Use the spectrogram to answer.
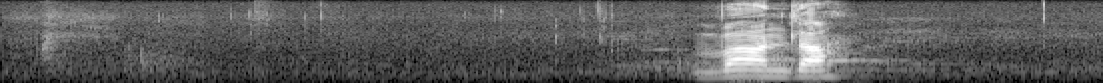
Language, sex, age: Tsonga, male, 20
